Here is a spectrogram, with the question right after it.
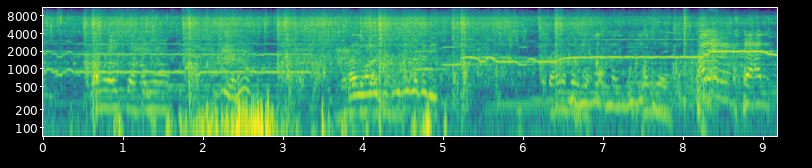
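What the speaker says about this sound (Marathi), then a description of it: "बघा समीरची आणि परजेलची कशी मारामारी चालली पाण्याची" Children, Sameer among them, splash each other in a river during a playful water fight, with bursts of sloshing water under excited voices and chatter.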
